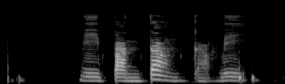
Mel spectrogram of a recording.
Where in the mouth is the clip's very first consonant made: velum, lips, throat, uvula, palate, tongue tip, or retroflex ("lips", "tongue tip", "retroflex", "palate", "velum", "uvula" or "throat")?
lips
